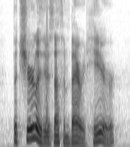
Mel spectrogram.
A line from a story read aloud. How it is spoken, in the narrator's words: exclaimed Braith uneasily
